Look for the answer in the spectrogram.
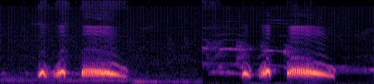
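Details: Spotted dove singing in the thổ sấm voice style: two short low hoots followed by a long, loud coo that slides downward, the phrase given twice about three seconds apart, with a faint low rumble under the first.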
